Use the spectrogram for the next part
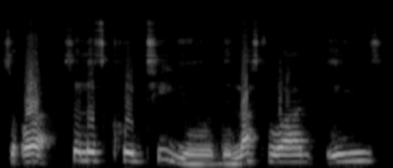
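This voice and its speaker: Slow, mellow male English tutor on a video call, keeps checking in with the student. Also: on the high side, animated, rough recording. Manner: slow, repeats "right?" constantly. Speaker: English teacher. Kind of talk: online English lesson.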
